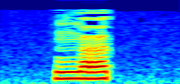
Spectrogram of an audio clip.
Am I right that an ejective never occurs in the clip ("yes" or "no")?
yes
